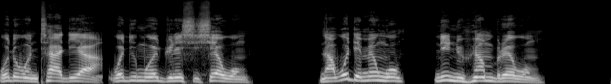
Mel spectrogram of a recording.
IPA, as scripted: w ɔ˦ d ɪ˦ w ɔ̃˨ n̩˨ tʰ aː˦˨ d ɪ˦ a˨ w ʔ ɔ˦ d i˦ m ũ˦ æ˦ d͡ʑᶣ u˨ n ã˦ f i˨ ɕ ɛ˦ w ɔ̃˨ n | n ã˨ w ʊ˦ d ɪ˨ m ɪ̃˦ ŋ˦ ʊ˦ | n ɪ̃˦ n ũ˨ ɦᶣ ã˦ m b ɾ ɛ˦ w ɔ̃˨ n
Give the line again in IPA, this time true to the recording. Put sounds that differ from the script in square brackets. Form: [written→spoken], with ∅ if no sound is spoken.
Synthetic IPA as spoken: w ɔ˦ d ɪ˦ w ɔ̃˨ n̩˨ tʰ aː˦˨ d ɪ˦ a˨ w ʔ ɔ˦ d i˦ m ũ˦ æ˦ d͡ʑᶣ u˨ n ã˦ [f→ɕ] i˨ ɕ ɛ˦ w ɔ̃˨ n | n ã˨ w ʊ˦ d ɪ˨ m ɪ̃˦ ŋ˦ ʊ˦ | n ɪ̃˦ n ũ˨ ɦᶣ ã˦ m b ɾ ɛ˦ w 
